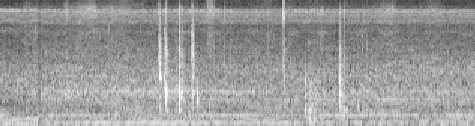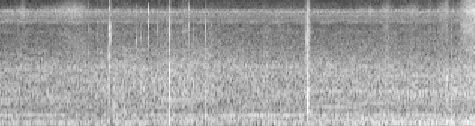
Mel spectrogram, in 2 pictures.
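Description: Clicks and knocks of battery-charger leads and their quick-disconnect plug being handled and pulled apart at a truck battery's terminals. A quick cluster of clicks comes about two seconds in, then single clicks scattered through the rest, over a steady hum.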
